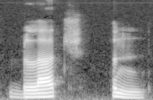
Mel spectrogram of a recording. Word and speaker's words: bludgeon: time today's word is bludgeon it is pronounced bludge n and it is spelled b l u d g e o n think blood and then gon b l u d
